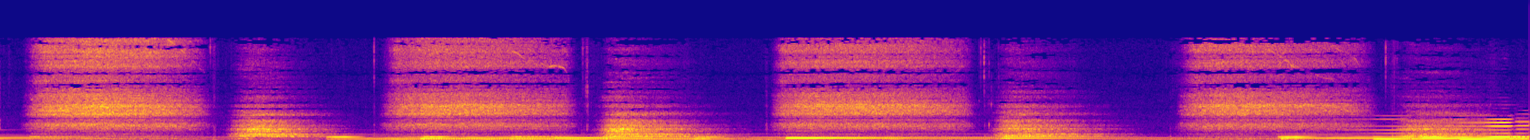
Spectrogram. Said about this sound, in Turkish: Burnumdan nefes alıyorum, burnumdan nefes veriyorum. Şimdi burnumdan alıyorum, burnumdan veriyorum.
